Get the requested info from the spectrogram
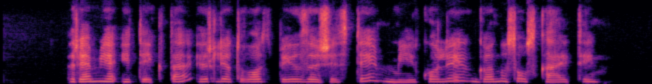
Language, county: Lithuanian, Utena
